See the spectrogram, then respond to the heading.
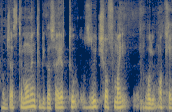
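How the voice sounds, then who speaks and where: A somewhat breathy voice with a non-native accent at a moderate pace. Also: man. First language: not English. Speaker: speaker at an interfaith peace event. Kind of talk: speech at online event. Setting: video call with screen share. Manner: halting.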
